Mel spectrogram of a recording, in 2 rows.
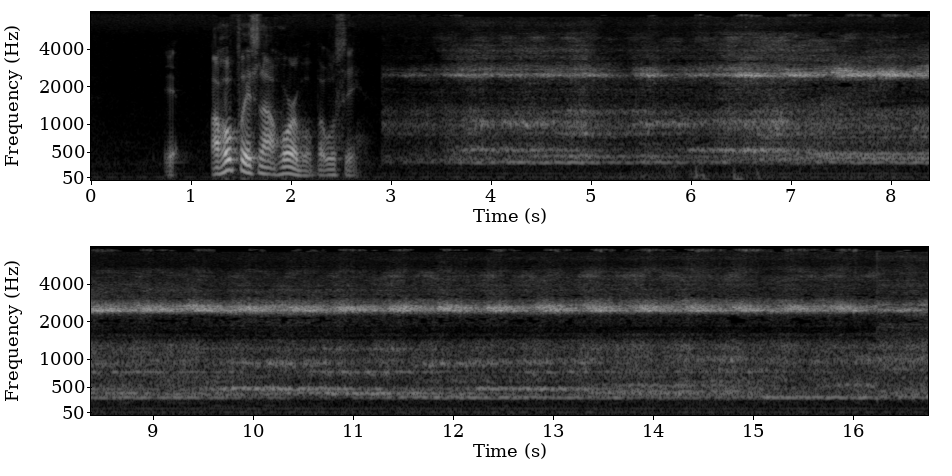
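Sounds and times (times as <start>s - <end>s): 
speech: 0.8s - 2.8s
dense chorus of crickets trilling: 4.5s - 16.7s.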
